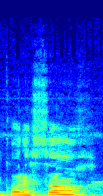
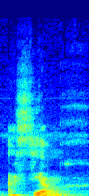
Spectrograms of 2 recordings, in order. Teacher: reducción de nasales finales, como nasalización en las vocales, como por ejemplo en la palabra corazón dicen corazón, en la palabra acción dicen acción.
